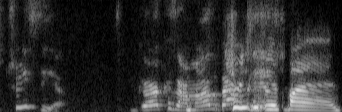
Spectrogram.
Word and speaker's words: Trecia: I know we've been calling you Tracy all these years, but the correct pronunciation is Tricia. Tricia.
